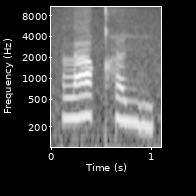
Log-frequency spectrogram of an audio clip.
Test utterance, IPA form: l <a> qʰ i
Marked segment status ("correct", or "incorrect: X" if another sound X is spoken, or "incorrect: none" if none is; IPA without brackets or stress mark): correct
